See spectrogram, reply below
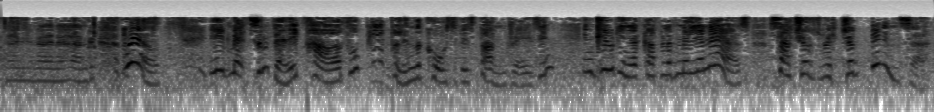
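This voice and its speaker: An actress playing a prim, confiding British village gossip in a radio comedy drama. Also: female voice, sits high, very animated, moderate pace. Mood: confiding, fussy. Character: prim, gossipy village woman who knows secrets. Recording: dull sound over clear background noise.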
